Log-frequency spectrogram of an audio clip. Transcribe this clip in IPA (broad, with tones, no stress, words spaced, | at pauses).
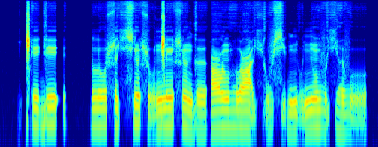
ǁʰe˨ɡe˦ʔ | lo˨ɬə˨çɕə̃˦ɬo̰˨ ŋ͡ǁẽ˦ɬə̃˦˨ɡə˨ | ʕõ˨ɦo˨ʕə̰˨ço̰˨v ɕḛ˨ɡɲo̰˨ɲõ˦ və̰˨ç ɦə˨vo̰˨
